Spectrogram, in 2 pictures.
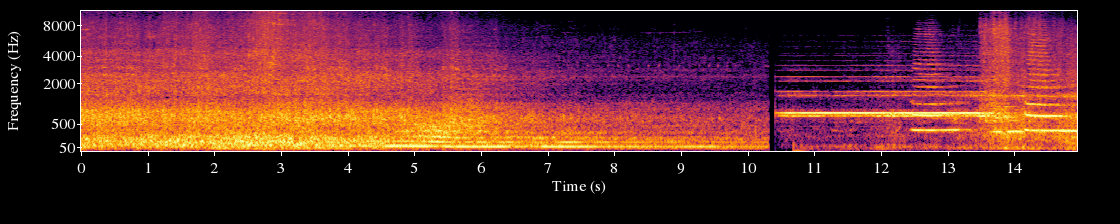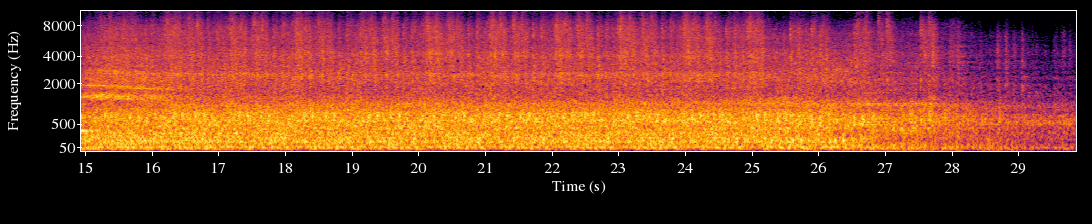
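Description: Indian Railways passenger trains running through stations: steady rumble and clatter of coaches over the rails. After a sudden cut about a third of the way in, an electric locomotive's horn sounds in two or three blasts, and then the train runs on with steady wheel noise.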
